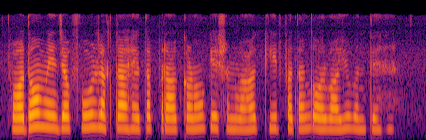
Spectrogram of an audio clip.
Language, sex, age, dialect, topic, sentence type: Hindi, female, 18-24, Garhwali, agriculture, statement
